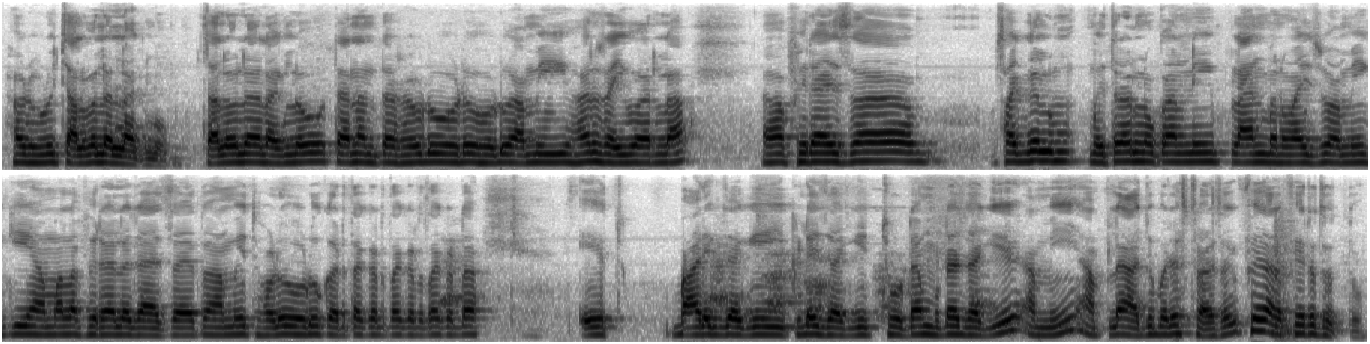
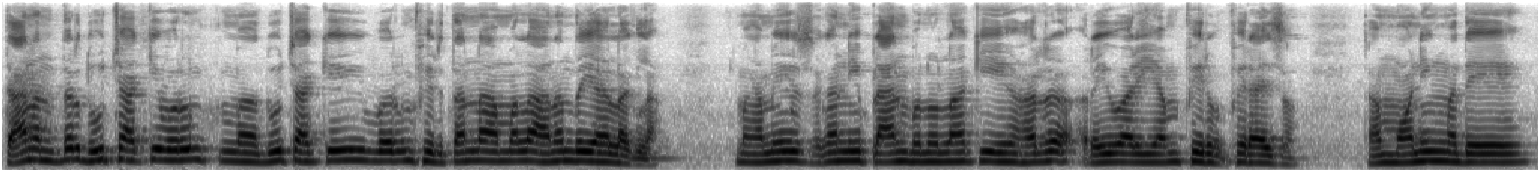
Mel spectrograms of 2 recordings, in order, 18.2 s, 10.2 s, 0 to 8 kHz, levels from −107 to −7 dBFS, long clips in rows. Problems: constant background noise, background conversations at intervals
